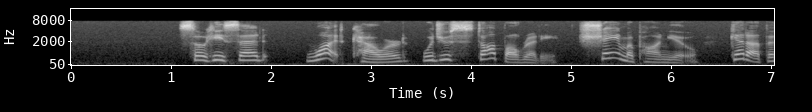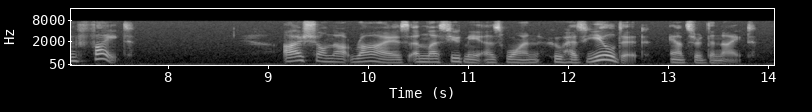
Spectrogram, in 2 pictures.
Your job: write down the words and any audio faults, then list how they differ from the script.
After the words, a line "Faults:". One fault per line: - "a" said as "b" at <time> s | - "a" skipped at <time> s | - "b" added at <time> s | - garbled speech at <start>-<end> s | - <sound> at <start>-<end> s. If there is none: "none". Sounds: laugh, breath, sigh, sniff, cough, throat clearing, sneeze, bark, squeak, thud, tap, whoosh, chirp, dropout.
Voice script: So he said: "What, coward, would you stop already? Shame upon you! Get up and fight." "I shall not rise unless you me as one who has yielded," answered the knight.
So he said: "What, coward, would you stop already? Shame upon you! Get up and fight." "I shall not rise unless you me as one who has yielded," answered the knight.
Faults:
none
